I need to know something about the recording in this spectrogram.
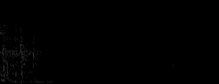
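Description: Near silence: faint room tone, with a soft noise dying away in the first half-second and a couple of faint ticks later on.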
